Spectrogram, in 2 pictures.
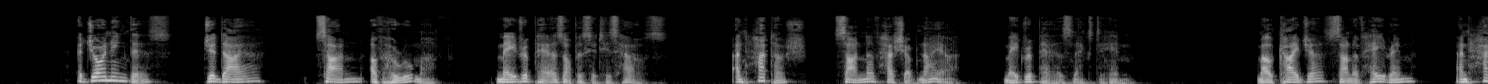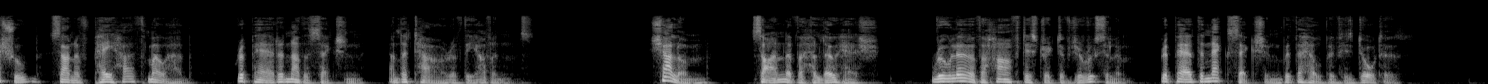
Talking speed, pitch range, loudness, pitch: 120 wpm, 95-120 Hz, -24 LUFS, 105 Hz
